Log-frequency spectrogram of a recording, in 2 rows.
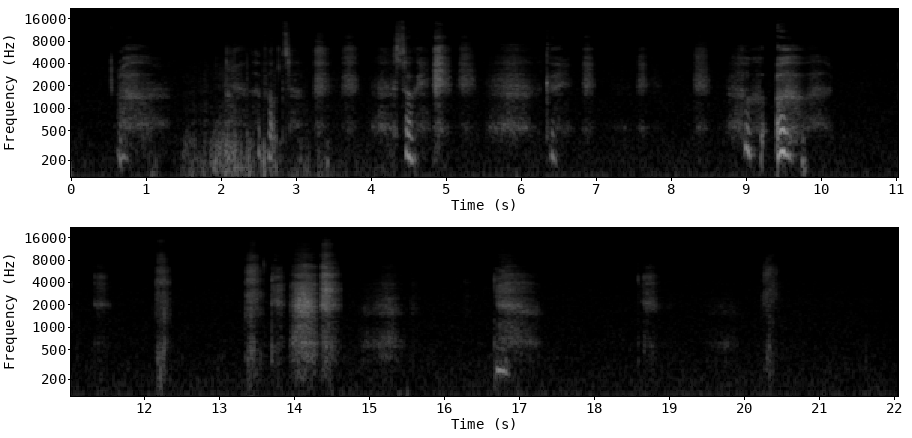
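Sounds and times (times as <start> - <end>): breaths: 0.6 - 1.4, 2.0 - 9.1, 13.8 - 15.7, 16.7 - 17.4.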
